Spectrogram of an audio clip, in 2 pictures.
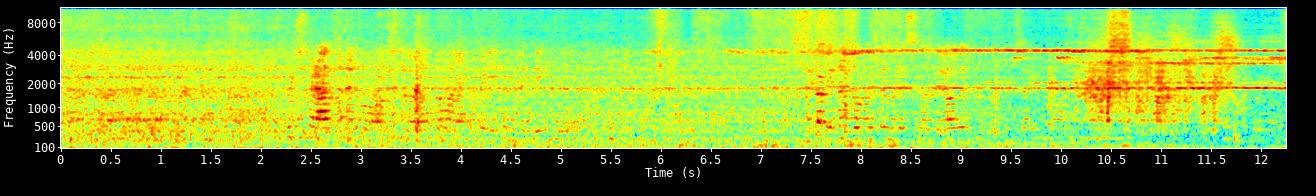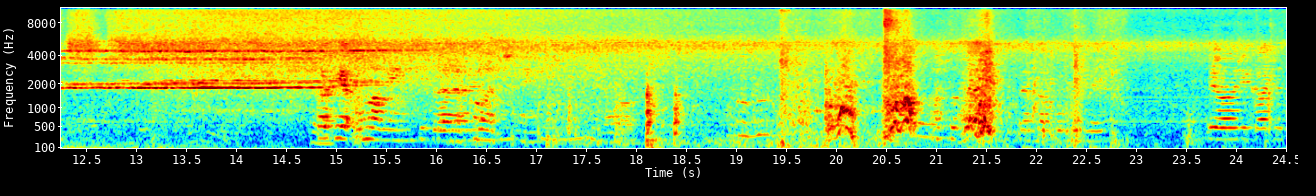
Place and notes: Train drumming and clacking, people chatting, passengers getting on.
Zoom H2n, 2CH, handheld.
Jihovýchod, Česko, 25 July 2019, 10:43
